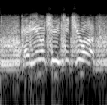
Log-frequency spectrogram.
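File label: tank damaged, mood med, Russian; War Thunder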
